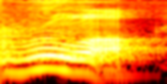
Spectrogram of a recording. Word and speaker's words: rule: So first, let's take a look at rule. Notice here there are 2 sounds. We have rule, so that dark L, rule, rule. So if I pronounce this fully, you hear those 2 sounds, rule.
